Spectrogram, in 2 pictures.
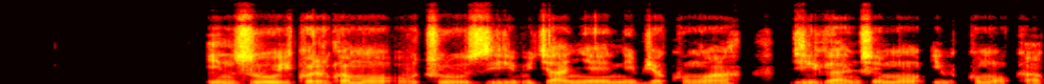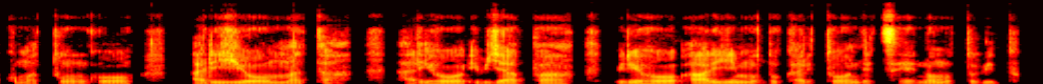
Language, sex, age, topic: Kinyarwanda, male, 25-35, finance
